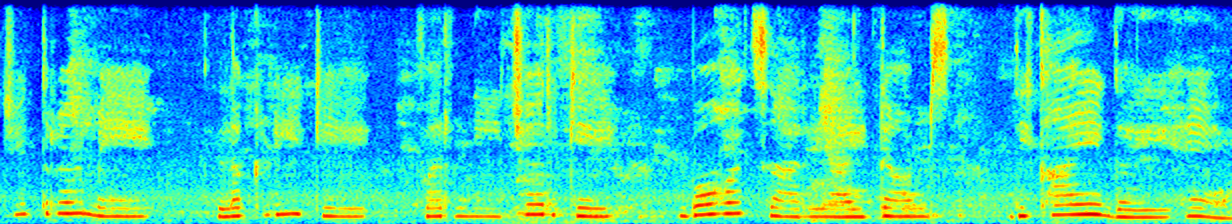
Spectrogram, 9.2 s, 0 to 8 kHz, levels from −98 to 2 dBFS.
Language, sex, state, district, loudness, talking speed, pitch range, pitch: Hindi, female, Rajasthan, Bikaner, -16 LUFS, 80 wpm, 280-355 Hz, 295 Hz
